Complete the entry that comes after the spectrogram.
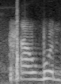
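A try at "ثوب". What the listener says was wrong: Saubun. Afwan, ana sami'tu sabun bis-sad.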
